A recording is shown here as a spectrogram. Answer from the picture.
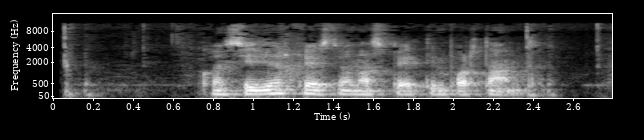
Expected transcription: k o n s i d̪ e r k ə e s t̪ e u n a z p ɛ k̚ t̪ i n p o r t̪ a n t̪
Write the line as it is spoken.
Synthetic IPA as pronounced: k o n s i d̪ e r k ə e s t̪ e u n a s p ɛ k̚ t̪ i m p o r t̪ a n t̪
